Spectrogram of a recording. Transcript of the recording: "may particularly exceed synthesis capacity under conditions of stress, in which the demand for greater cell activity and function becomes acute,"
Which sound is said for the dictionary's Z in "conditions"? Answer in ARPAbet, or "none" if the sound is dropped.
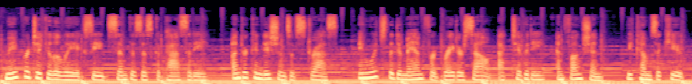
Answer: Z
